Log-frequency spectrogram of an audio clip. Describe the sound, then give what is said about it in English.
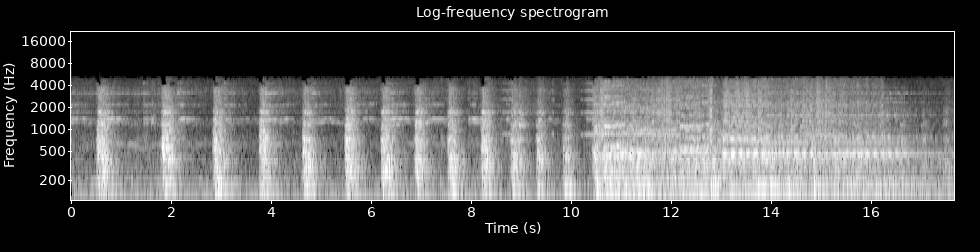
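A steam train pulls out of a station in the rain, its heavy chuffs starting slow and quickening steadily before blending into a loud, continuous rolling roar of the moving train. “The train pulled out, and the tall girl and her teacher waited in the rain for the Jim Crow coach.”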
